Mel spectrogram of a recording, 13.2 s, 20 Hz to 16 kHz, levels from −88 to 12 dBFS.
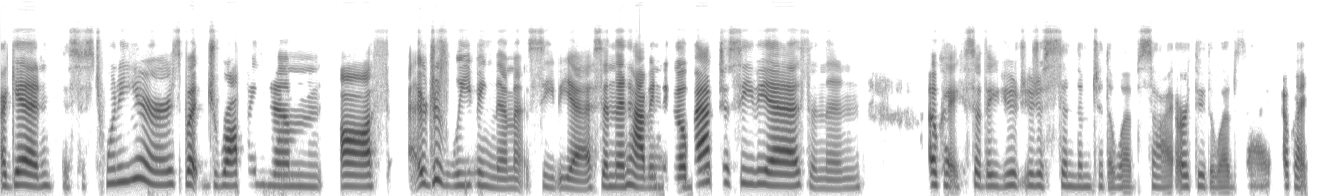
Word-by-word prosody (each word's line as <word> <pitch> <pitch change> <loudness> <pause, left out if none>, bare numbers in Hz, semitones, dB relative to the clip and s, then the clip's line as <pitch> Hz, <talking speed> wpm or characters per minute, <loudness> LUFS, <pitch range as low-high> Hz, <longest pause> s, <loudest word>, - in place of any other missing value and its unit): again, 220 -1 +4
this - - -15
is 205 - -13
20 270 +2 -7
years, 255 -8 -1
but 240 -3 +3
dropping 225 +2 -1
them 210 -2 -2 0.2
off 210 0 +4 0.3
or 255 - +2
just 315 -7 -1
leaving 225 -1 -6
them 175 -1 -4
at 170 - -6
CVS 180 -4 -3
and 205 -1 -2
then 200 +2 +5
having 190 -4 +5
to 185 0 -8
go 190 0 +4
back 260 +9 +7
to 280 - -7
CVS 235 -4 +2
and 175 -2 -14
then 170 +3 -12 0.7
okay. 230 -2 -2
So 235 - -6
they 215 0 -6
you 220 - -7
you 220 - -9
just 220 -2 -8
send 210 -2 -9
them 200 0 -11
to 210 0 -12
the 215 - -12
website 100 - -9
or 205 0 -2
through 210 +1 -10
the - - -12
website. 100 0 -12 0.2
Okay. - - -4
215 Hz, 185 wpm, -23 LUFS, 200-235 Hz, 0.7 s, back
